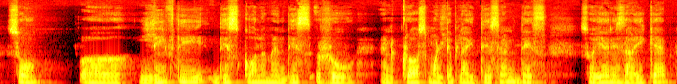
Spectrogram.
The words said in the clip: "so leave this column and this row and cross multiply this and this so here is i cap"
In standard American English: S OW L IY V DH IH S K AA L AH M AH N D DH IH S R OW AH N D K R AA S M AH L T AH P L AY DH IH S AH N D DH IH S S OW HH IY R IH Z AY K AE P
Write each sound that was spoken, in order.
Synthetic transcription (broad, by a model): S OW L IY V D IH S K AA L AH M AH N D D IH S R OW AH N D K R AA S M AH L T AH P L AY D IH S AH N D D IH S S OW HH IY R IH Z AY K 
